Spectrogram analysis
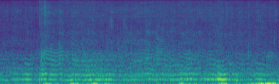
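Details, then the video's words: Bees humming inside a hive, captured with a USB studio microphone: a dense, steady drone with a low wavering tone and a brighter overtone above it, swelling louder toward the end, with faint crackles scattered through. "Bee Hive Sound Effect"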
